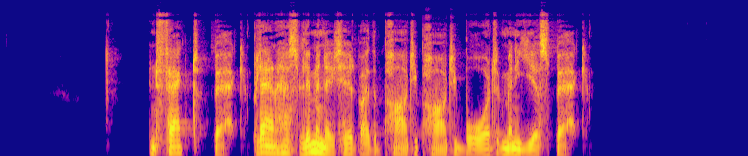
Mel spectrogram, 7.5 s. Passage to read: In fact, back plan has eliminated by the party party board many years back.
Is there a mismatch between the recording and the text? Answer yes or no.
no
